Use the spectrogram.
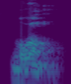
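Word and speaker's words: bomb: नियम यह है कि किसी शब्द के अंत में अगर एम और बी हो तो उस स्थिति में बी का उच्चारण नहीं होता है। जैसे बी ओ एम बी बम उसका उच्चारण बम नहीं होगा।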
